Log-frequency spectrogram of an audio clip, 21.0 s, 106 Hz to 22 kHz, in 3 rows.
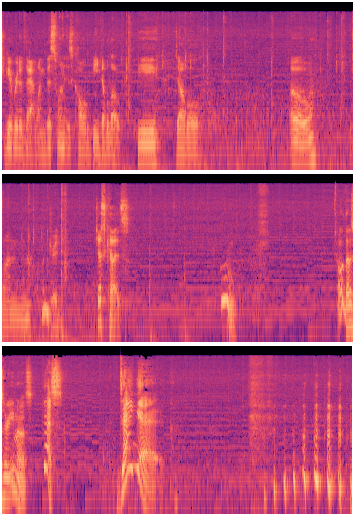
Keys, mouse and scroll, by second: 0.0 click, 0.5 click, 1.1-9.7 drag.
